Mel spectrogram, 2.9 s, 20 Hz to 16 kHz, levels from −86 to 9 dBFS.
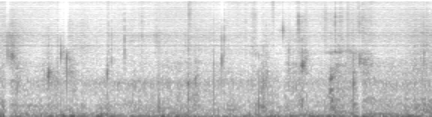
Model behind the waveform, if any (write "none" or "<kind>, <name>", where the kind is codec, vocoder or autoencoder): codec, SNAC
